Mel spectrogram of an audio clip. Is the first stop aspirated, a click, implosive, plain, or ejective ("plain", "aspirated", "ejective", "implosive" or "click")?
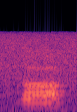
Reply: plain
